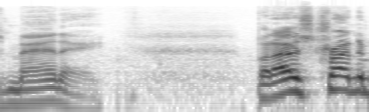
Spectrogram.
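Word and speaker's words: Mané: back to saying sadio Mane because I checked the actual sound how to pronounce it apparently it is Manet but I was trying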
